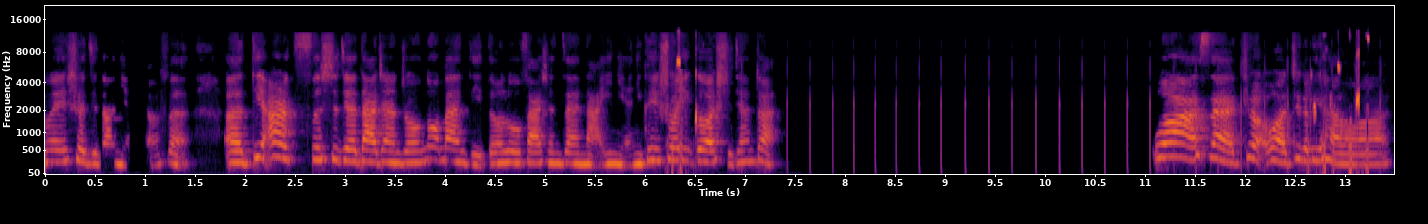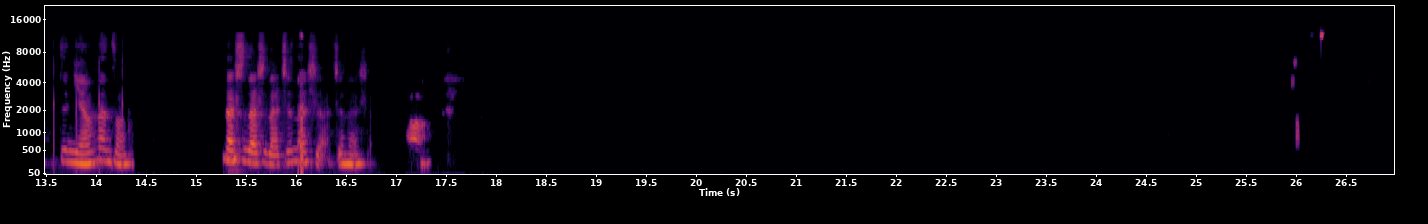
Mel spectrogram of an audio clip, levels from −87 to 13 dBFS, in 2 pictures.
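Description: Weak reception lets bit errors slip past DAB error correction into the MP2 audio data, so single sub-bands get short blips of noise or jump in level for up to a frame. This DAB burbling first appears from 6.16 to 6.52 s, with errors that point to a bit error rate around half a percent. From 6.96 to 14.27 s a train of clicks follows, likely from interference from nearby equipment or a faulty connection or power supply. About thirty near-identical ticks arrive at a regular 4.39 per second, peaking a few dB above the speech and audible in the pauses as well. Within that run the burbling returns from 12.61 to 13.23 s. It recurs briefly from 16.02 to 16.16 s, then again from 25.95 to 26.27 s at a slightly lower error rate.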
